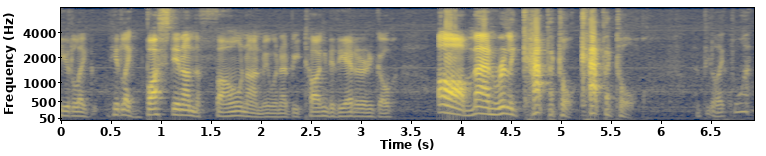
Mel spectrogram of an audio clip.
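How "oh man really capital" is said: put-on hoity, snooty British accent, louder. Speaker quotes a man who'd butt into calls with the editor, in a hoity British accent. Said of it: "that sort of like hoity British accent he had".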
